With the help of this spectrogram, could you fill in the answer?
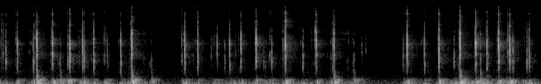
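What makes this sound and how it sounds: Fingertips type on a HyperX Alloy Origins Core mechanical keyboard with ABS keycaps, heard close from the side. Crisp, bright clacks come in three quick bursts separated by short pauses, and each key strike dies away almost instantly. A steady low hum runs underneath throughout.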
